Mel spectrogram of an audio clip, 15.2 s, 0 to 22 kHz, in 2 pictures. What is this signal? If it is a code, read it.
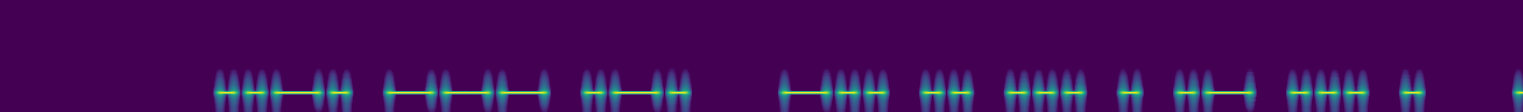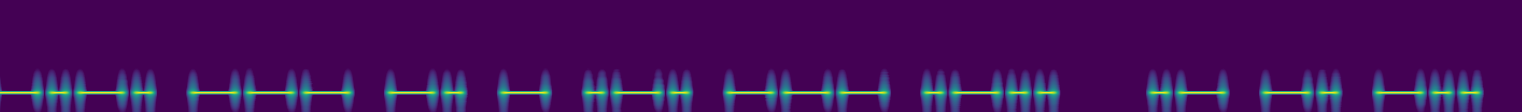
Morse code, heard as a keyed tone, about 17 wpm, 700 Hz. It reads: FOR DISEASE CONTROL AND
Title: Sets of 5 Words Encore2 17wpm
